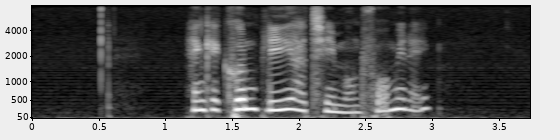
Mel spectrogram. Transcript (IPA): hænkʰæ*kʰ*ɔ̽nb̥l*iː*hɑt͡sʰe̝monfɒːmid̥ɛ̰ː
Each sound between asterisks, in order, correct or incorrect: correct, correct

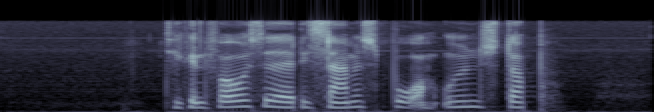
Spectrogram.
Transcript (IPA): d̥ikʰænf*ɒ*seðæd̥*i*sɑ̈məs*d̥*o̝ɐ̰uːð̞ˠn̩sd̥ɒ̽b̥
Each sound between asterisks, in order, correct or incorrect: incorrect, correct, incorrect

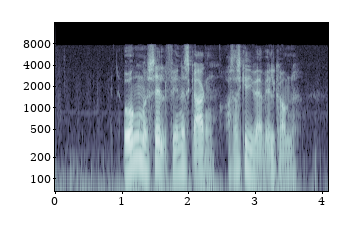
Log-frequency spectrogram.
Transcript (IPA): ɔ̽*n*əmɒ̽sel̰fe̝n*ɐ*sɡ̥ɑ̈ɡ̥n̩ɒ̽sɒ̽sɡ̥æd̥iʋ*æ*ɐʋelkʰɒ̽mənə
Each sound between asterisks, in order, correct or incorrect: incorrect, incorrect, incorrect

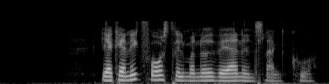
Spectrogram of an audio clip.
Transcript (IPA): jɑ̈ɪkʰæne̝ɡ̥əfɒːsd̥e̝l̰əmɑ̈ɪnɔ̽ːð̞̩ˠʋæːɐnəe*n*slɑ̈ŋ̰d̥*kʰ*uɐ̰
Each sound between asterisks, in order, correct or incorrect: correct, correct

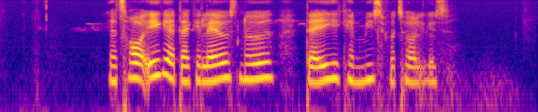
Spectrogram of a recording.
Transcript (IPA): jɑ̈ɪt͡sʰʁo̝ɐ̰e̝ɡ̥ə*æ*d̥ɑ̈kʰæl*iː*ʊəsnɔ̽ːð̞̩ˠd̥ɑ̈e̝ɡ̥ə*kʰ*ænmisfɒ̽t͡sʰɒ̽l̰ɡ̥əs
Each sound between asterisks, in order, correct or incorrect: correct, incorrect, correct

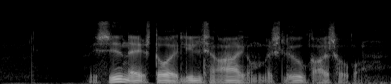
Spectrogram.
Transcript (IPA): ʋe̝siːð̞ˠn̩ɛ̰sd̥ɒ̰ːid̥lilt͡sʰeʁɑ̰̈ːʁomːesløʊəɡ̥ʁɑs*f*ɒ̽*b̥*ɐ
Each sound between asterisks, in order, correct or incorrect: incorrect, correct

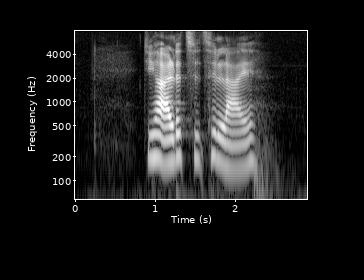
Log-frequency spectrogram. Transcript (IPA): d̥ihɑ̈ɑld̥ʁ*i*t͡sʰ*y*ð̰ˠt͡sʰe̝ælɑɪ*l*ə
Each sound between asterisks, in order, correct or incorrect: correct, incorrect, incorrect

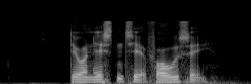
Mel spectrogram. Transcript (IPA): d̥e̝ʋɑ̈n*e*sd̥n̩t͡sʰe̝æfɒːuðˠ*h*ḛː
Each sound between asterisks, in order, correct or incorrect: correct, incorrect

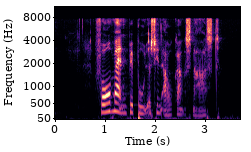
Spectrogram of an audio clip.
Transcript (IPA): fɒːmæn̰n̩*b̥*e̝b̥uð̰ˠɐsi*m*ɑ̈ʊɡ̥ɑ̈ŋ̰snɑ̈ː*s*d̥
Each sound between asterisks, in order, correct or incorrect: correct, incorrect, correct

